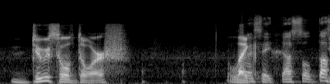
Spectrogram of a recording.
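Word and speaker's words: Düsseldorf: you ready it's pronounced Dusseldorf lengthy nestled up said dussel Dorf like it's like it's a duffel bag it's Dusseldorf okay I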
